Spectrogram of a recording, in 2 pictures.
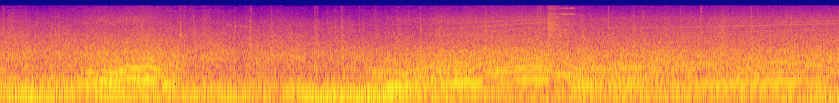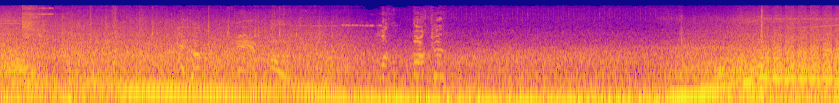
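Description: A sports car engine revs up and down.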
